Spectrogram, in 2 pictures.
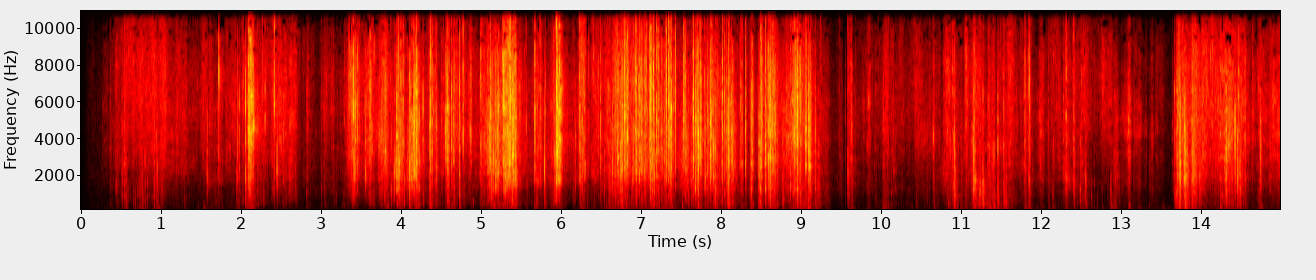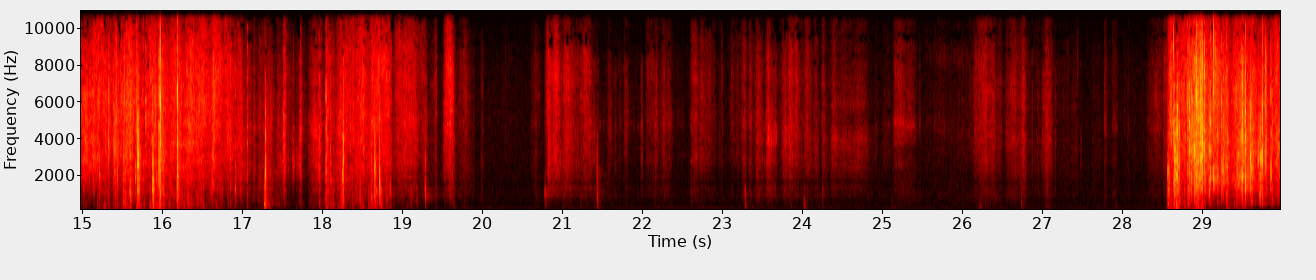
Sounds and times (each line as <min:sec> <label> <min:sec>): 0:00.3 Standard business envelope being opened 0:19.8
0:00.3 enclosed paper document removed, unfolded 0:19.7
0:28.5 Standard business envelope being opened 0:29.9
0:28.6 enclosed paper document removed, unfolded 0:29.9
0:28.6 crumple 0:29.9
